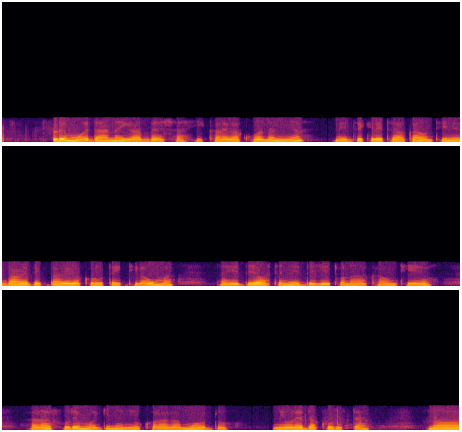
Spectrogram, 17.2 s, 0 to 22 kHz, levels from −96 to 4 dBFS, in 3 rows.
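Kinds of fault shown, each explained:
Nothing stood out on listening to this telephone-band speech.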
